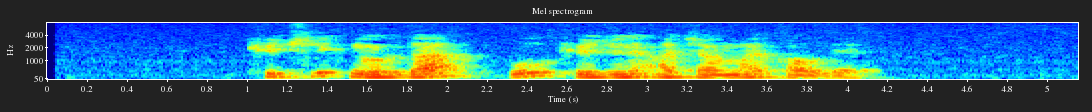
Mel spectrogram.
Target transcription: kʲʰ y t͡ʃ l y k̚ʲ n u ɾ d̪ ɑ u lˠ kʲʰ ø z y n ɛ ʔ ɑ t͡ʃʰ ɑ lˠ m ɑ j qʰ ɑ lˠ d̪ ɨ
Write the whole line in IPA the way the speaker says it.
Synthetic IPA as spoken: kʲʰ y t͡ʃ l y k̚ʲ n u ɾ d̪ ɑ u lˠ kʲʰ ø z y n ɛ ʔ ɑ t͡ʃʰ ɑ lˠ m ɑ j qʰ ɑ lˠ d̪ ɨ

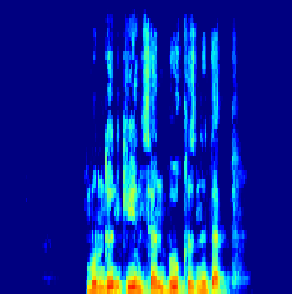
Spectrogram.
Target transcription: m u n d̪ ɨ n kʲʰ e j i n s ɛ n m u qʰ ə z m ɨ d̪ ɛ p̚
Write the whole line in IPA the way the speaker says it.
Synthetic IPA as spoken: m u n d̪ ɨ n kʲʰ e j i n s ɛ n b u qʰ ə z n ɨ d̪ ɛ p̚

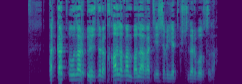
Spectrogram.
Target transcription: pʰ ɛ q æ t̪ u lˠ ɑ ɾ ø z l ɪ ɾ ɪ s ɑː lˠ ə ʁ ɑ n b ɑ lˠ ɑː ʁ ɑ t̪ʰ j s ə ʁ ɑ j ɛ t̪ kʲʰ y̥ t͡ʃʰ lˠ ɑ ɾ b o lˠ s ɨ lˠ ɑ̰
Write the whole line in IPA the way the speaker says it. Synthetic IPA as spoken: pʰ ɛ q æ t̪ u lˠ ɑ ɾ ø z l ɪ ɾ ɪ χ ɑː lˠ ə ʁ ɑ n b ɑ lˠ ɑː ʁ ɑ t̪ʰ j ʃ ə ʁ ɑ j ɛ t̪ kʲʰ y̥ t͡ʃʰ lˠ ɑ ɾ b o lˠ s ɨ lˠ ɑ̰

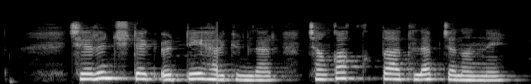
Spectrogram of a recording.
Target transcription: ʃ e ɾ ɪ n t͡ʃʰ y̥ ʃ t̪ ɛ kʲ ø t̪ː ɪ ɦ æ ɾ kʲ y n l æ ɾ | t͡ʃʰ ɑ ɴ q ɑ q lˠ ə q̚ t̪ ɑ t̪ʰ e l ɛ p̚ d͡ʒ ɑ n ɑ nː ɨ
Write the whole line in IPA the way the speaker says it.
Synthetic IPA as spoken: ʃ e ɾ ɪ n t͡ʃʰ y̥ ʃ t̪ ɛ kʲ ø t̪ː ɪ ɦ æ ɾ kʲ y n l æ ɾ | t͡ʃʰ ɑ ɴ q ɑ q lˠ ə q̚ t̪ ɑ t̪ʰ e l ɛ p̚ d͡ʒ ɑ n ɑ nː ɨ

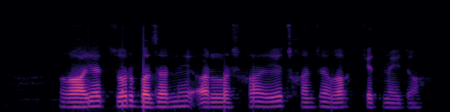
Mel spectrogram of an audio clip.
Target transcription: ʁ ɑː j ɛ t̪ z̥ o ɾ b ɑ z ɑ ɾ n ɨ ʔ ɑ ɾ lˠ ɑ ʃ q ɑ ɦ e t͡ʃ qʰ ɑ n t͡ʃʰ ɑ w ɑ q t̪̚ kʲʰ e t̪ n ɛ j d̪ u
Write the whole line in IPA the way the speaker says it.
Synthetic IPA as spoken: ʁ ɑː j ɛ t̪ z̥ o ɾ b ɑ z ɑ ɾ n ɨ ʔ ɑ ɾ lˠ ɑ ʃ q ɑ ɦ e t͡ʃ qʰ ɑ n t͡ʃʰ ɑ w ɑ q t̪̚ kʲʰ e t̪ m ɛ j d̪ u

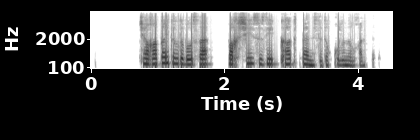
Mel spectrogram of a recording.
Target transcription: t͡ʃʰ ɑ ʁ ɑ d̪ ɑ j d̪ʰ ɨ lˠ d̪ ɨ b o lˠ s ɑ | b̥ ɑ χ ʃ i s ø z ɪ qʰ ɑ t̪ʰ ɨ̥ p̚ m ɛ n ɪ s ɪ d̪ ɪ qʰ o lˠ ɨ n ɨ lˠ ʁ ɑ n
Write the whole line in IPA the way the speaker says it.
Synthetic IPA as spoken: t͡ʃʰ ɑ ʁ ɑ t̪ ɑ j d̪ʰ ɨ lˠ d̪ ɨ b o lˠ s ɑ | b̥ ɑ χ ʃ i s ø z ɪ kʰ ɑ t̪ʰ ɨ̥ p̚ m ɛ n ɪ s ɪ d̪ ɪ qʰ o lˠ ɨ n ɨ lˠ ʁ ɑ n

